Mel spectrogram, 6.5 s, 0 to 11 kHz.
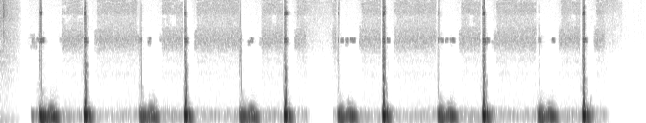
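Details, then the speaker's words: Teaching example of a fourth heart sound (S4): regular heartbeat about 60 a minute with a soft, low extra sound just before S1, the "Tennessee" cadence (S4-S1-S2) of atrial contraction. "And I'll play you an example of an S4 now. And many people recognize an S4 by thinking of the word tennis."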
